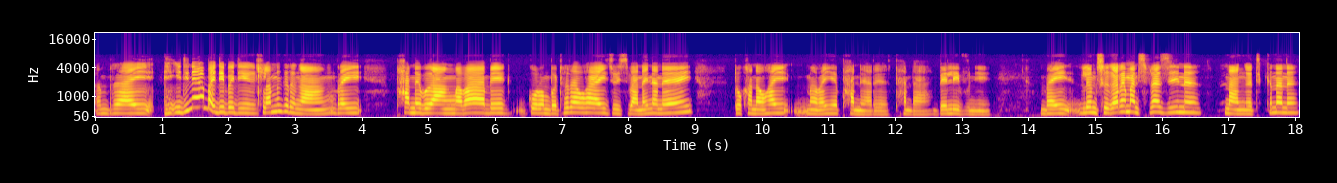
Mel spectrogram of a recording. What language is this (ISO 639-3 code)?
brx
